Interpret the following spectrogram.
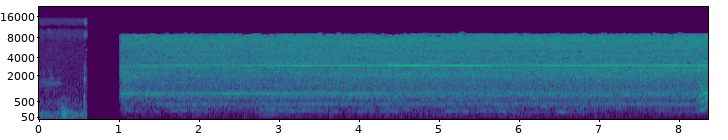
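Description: Hair dryer running steadily, a constant blowing hiss with a faint motor whine, starting about a second in after a brief silence.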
